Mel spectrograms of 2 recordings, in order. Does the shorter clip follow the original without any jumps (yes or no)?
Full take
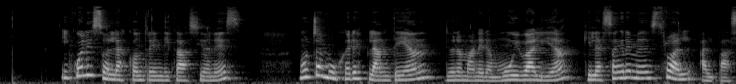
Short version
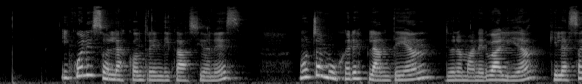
no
